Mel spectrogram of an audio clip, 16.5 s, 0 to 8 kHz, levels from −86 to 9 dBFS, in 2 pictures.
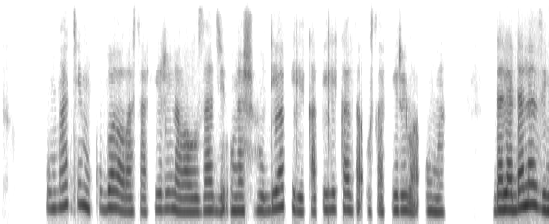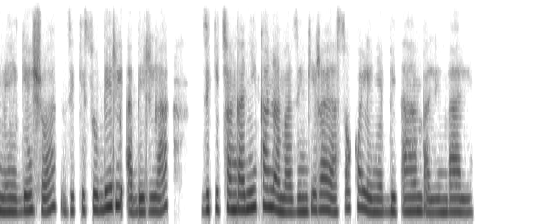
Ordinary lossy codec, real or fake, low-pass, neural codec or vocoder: Opus, 32 kbps; fake; 7.2 kHz; codec, 16 kHz, 4 kbps, FreqCodec, smaller model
